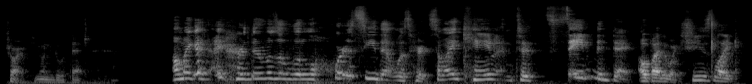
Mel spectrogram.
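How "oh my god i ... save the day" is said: put-on high-pitched, girlish character voice; gushing little heroine. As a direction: gush in a high voice as the rescuer.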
